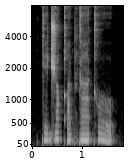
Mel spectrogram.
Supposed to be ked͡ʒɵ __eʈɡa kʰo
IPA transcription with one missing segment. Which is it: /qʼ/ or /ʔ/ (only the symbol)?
qʼ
